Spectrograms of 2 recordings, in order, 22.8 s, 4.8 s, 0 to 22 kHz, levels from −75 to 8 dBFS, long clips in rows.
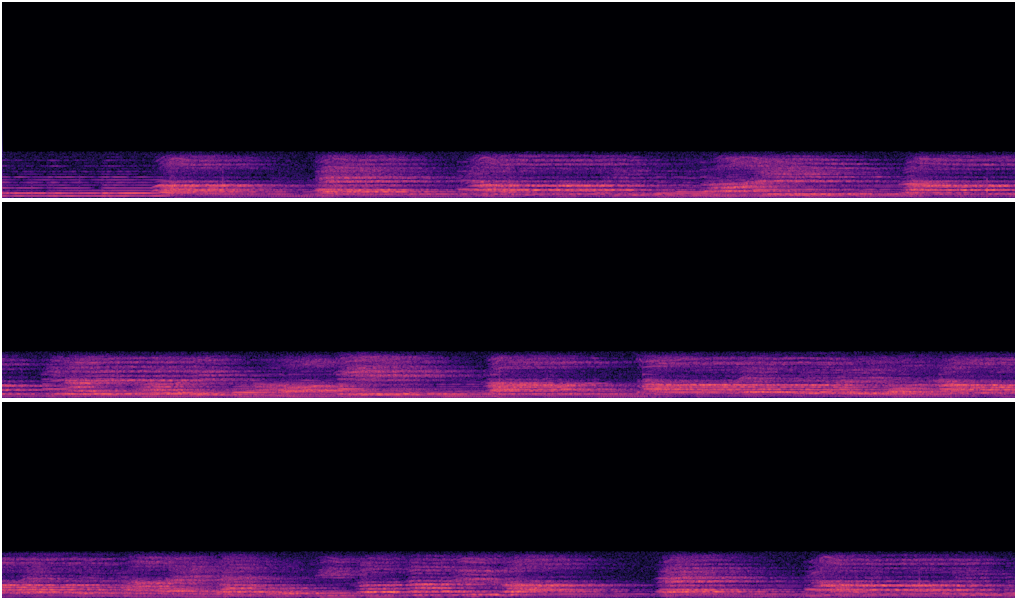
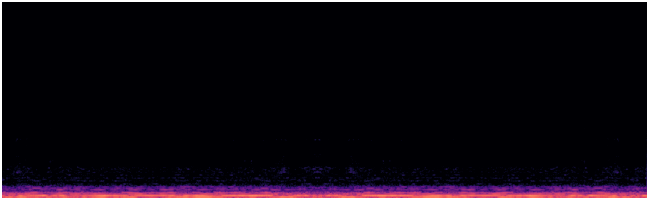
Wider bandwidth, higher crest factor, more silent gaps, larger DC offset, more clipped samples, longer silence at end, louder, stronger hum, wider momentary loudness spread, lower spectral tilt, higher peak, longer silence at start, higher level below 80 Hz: first, 5.4 kHz vs 1.6 kHz; about the same, 14 dB vs 12 dB; neither; second, under 0.1% vs 0.5%; neither; about the same, 0 s vs 0 s; second, -24 LUFS vs -19 LUFS; neither; first, 7 LU vs 3 LU; second, -4.5 dB/octave vs -13 dB/octave; second, -10 dBFS vs -6 dBFS; about the same, 0 s vs 0 s; second, -66 dBFS vs -34 dBFS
